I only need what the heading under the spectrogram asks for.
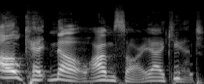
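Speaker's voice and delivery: very slow, loud, proper talk-show host voice, swooping pitch. Imagining Ryan Seacrest politely declining an offer: proper Ryan Seacrest voice. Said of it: "Like a talk show host who's very proper".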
